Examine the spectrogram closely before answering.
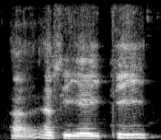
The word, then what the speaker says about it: seated: S-E-A-T-E-D. Seated. Yeah. So now there, the A is silent, but just like the word eat.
